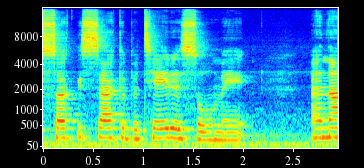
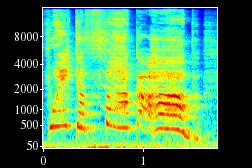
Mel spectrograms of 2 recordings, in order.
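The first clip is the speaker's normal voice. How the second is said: much higher, much louder, slow shout breaking into a laugh; 14 semitones higher, 11 dB louder, slower than usual. Retold or imitated. Client shouting at the man dragging her, half laughing. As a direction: bellow it to jolt him awake. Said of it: "you shout at him the words".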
